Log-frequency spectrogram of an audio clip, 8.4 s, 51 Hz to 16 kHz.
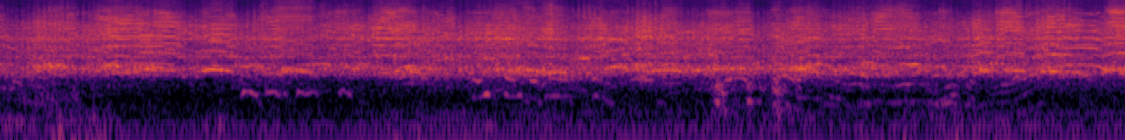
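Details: About 30,000 migratory common cranes feeding at Hula Lake, upper Galilee, Israel, on 31 December 2011, make a steady roar of overlapping, rolling trumpet calls with no break, and faint low voices sound beneath.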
